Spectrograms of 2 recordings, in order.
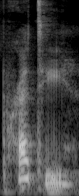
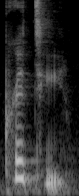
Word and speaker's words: pretty: Here we have a very unusual substitution of for I in the word pretty, which is frequently mispronounced pretty in place of pretty.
